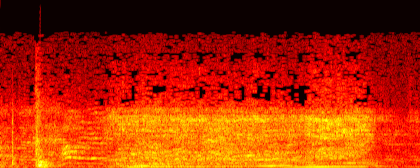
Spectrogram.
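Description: A sharp slam, then a car engine revs hard and roars as the vehicle pulls away fast, its loud rumble and hiss filling the scene for a few seconds.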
